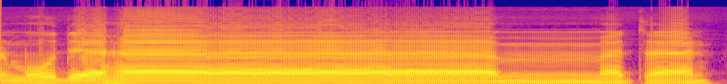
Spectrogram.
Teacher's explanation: huruf dal ini wajib kita baca dengan bacaan qalqalah yaitu huruf dalnya harus memantul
